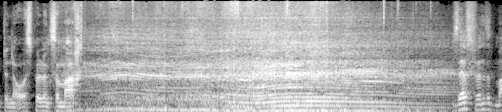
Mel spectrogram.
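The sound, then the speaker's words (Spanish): A microlight aircraft's buzzing engine and propeller hum swells as it draws near, peaks, then fades slightly as it passes, with brief voices at the beginning and end. “Primero compramos un micro ligero y aprendimos a volar en él nosotros solos.”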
